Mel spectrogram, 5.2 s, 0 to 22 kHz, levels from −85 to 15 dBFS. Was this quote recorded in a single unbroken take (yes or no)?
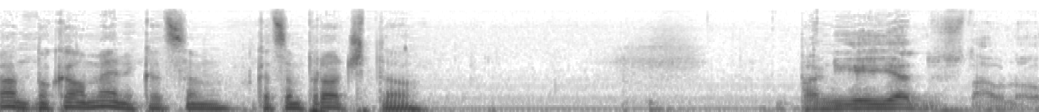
yes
